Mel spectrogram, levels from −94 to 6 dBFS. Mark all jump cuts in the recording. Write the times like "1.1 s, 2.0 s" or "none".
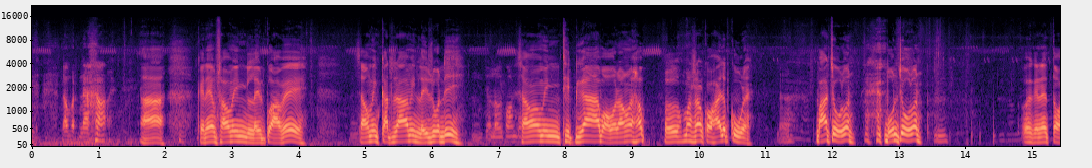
9.3 s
